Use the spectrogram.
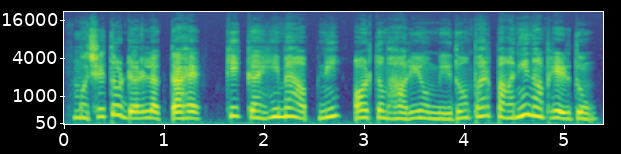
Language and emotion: Hindi, fearful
